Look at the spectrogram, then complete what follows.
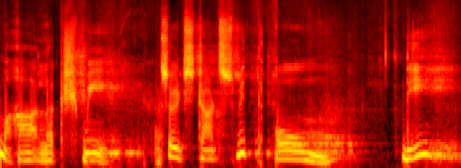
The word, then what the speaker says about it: Om: That's why we utter Om. It has this 3 syllable. A, U, rolling. Ma, end.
